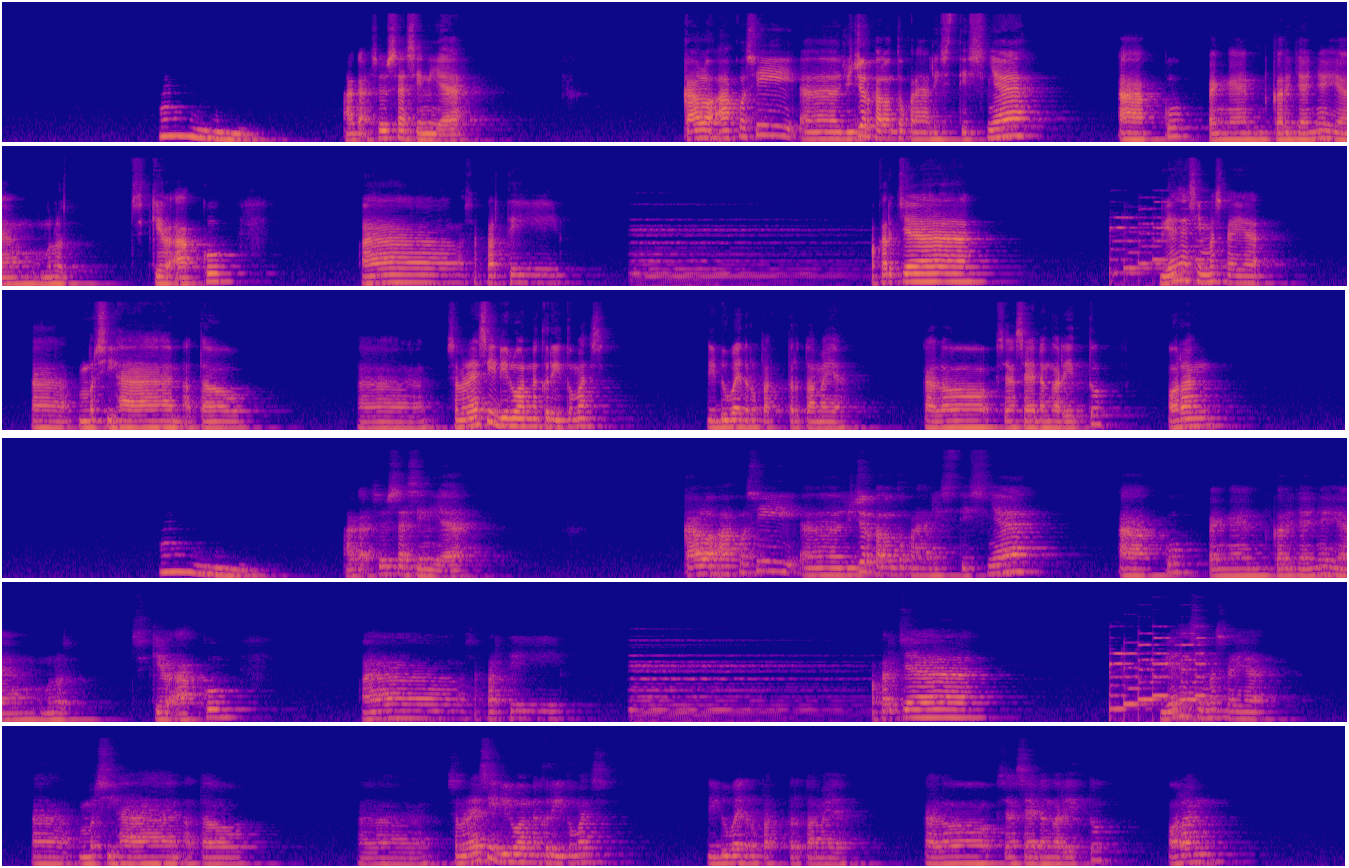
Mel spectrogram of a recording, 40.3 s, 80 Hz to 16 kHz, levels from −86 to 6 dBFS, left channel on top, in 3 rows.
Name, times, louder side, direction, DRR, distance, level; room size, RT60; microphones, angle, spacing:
voice 1, 1.6-2.6 3.4-4.7 6.8-10.3 11.2-14.1 14.8-16.0 17.1-19.1 22.2-23.2 25.0-26.1 27.2-29.4 30.5-32.9 34.0-35.4 36.1-37.9 38.6-39.0, left 5 dB, 65° left, 9 dB, 0.5 m, -31 dB
sound 1, 19.7-21.8 24.5-25.5, right 6 dB, 70° right, 0.6 m, -39 dB
9.9 x 3.7 x 2.8 m, 0.92 s
head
